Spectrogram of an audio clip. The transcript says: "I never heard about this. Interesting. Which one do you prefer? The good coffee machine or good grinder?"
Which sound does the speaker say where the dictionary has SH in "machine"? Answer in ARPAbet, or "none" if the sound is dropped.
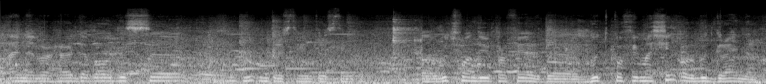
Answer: SH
